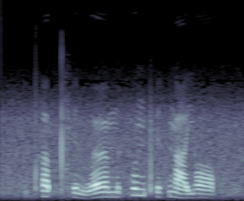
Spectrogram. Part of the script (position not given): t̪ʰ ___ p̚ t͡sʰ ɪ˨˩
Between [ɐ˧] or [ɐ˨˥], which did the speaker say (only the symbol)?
ɐ˧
